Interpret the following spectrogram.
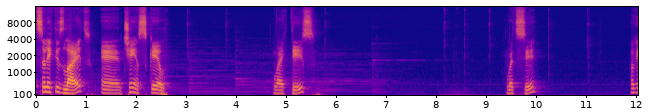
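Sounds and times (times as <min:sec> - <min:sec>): man speaking: 0:00.0 - 0:02.7, 0:04.7 - 0:05.8, 0:09.4 - 0:10.2
computer mouse clicks: 0:08.1 - 0:09.2, 0:10.2 - 0:10.4, 0:11.0 - 0:11.4.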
